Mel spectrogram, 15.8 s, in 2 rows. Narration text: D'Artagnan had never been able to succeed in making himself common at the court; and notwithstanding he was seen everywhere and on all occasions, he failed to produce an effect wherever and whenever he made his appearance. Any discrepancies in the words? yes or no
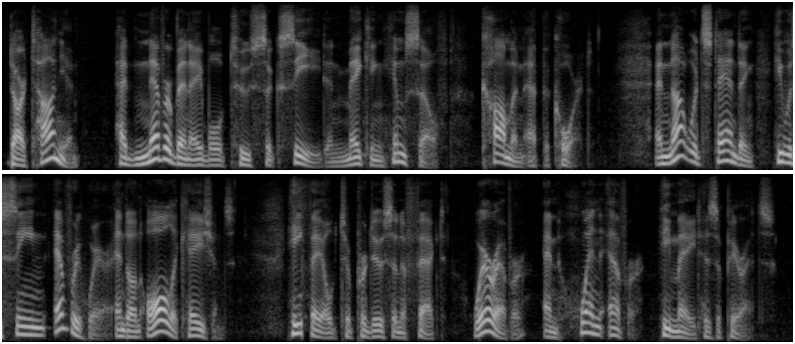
no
